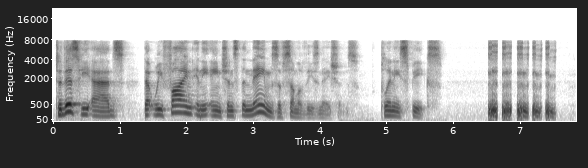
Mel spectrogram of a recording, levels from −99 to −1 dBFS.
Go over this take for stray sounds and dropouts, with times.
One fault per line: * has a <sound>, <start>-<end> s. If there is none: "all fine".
* has a laugh, 6.5-7.5 s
